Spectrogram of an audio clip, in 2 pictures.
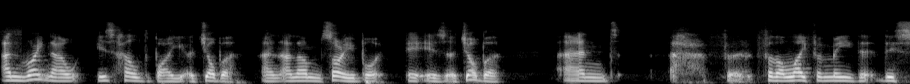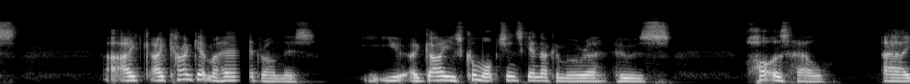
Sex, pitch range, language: male, 145-185 Hz, English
